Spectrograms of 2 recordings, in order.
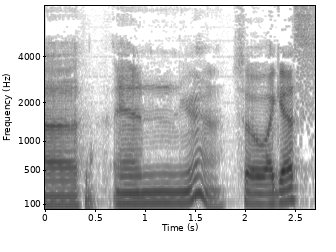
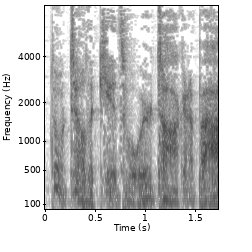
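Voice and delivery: hushed, secretive whisper; conspiratorial whisper; 7 dB quieter than usual. Real, not acted. Hushed secret as the children return.

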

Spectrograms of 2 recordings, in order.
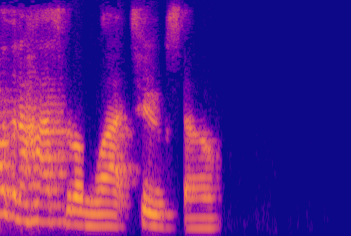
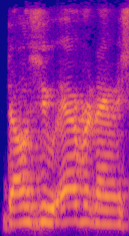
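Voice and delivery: usual speaking voice

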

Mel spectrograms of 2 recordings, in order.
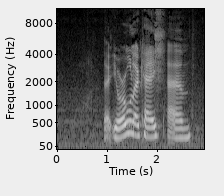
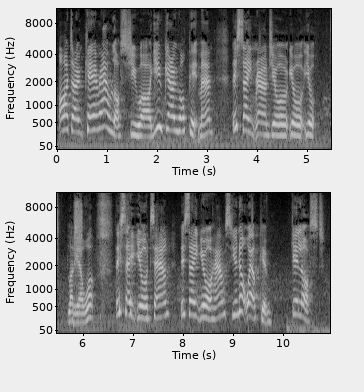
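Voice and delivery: disgruntled man; 4 semitones higher than usual. Acted. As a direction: chase them off angrily. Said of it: "the shutters open again and says".

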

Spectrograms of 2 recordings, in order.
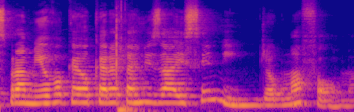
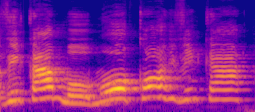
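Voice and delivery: calling out; 7 semitones higher, 4 dB louder than usual. Retold or imitated. Man calling his wife over.

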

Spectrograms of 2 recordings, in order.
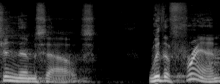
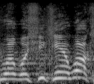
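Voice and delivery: protesting call; 7 semitones higher, 5 dB louder than usual. Retold or imitated. Ladies protest to Wigglesworth.

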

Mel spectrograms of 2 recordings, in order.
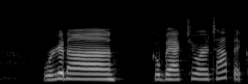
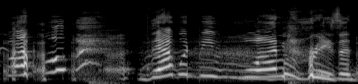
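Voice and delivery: laughing; 8 semitones higher, 10 dB louder, slower than usual. Real, not acted. Laughing after joke.

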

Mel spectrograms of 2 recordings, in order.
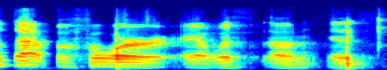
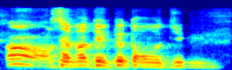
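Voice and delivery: fake French; 4 dB louder than usual. Podcast friend showing off made-up French to the hosts, hammed-up. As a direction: pretend to speak French with gusto. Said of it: "that's pretty good".

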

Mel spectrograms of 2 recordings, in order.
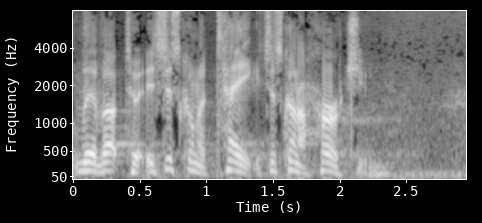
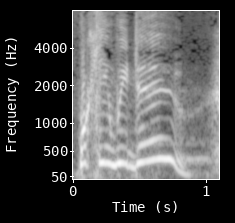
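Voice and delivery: despairing Israelites; 13 semitones higher than usual. Acted.

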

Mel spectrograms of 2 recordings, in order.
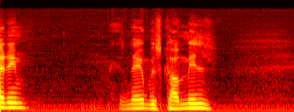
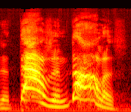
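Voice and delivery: shocked outburst; 10 semitones higher, slower than usual. Retold or imitated. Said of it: "Like that, I said".

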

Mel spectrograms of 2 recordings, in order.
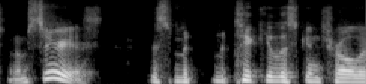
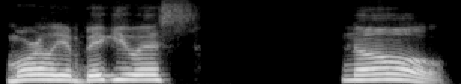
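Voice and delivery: louder, higher, firm no; emphatic rejection; 7 semitones higher, 6 dB louder, slower than usual. Real, not acted. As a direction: slam the idea down. Preacher rejecting view forcefully.

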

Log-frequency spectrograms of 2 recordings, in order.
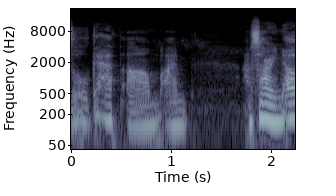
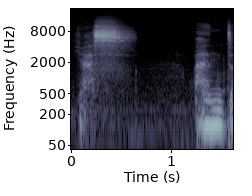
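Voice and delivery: usual speaking voice

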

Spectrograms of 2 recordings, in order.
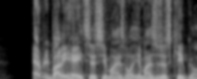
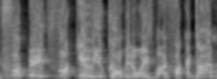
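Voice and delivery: high, loud outraged yelling; mock furious shout; 6 dB louder than usual. Caller screaming back at phone scammer, mock fury. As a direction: yell it in hammed-up indignation.

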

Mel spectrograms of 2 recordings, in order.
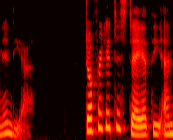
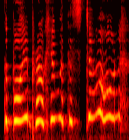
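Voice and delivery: very high, loud cry; frantic high-pitched bird wail; shrieking; 7 dB louder than usual. Pretend. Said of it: "shrieked Darzee's wife".

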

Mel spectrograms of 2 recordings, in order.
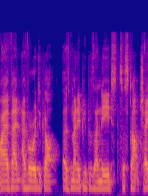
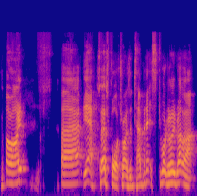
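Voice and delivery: higher, louder gloating; gloating fan; 7 semitones higher, 3 dB louder than usual. Pretend. Taunting New Zealand fans after a win, higher, gloating. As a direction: rub it in like a cocky fan. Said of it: "come out and be like".

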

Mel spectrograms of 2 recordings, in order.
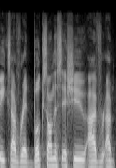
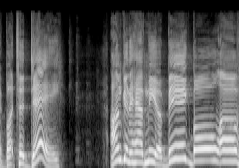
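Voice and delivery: drawn-out, relishing higher voice with a sly grin; savoring indulgence; 8 semitones higher, 6 dB louder, slower than usual. Retold or imitated. Friend telling the pastor about his ice cream, savoring. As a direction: linger on every word like he can already taste it.

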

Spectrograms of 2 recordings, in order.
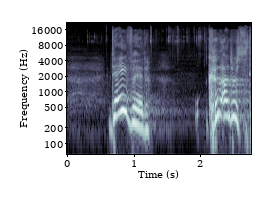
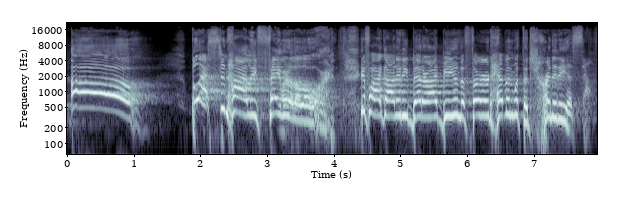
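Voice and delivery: church-lady exultation. Retold or imitated. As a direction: proclaim blessings like a beaming church lady. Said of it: "relationship with Jesus".

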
